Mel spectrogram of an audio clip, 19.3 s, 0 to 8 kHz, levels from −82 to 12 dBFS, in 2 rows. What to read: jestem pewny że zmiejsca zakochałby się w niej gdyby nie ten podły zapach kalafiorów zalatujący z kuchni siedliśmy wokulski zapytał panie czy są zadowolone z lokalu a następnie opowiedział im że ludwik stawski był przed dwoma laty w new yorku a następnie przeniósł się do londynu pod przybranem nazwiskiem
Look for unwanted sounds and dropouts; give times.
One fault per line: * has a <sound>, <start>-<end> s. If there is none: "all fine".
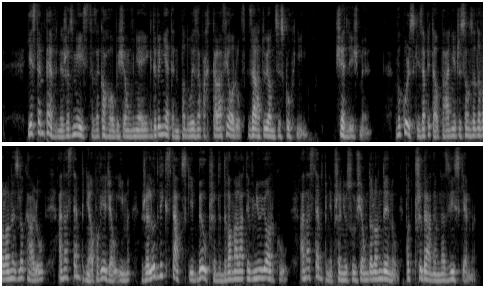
all fine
